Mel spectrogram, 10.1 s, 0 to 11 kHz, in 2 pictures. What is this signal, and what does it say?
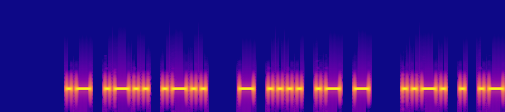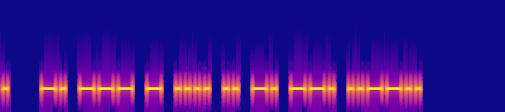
Morse code, heard as a keyed tone, about 25 wpm, 700 Hz. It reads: ALL THAT FER NOTHING?
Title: Sentences from Top 500 Words and Abbreviations 25wpm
